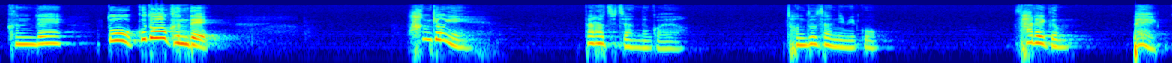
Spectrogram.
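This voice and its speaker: A woman giving an emotional, animated church testimony to a congregation, acting out her prayers and joking with the audience. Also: fairly high pitch, slow pace, pauses often. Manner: addresses the audience directly and jokingly. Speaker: guest speaker giving a personal testimony.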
